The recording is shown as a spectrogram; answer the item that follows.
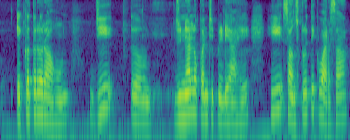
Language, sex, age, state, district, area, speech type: Marathi, female, 60+, Maharashtra, Kolhapur, urban, spontaneous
